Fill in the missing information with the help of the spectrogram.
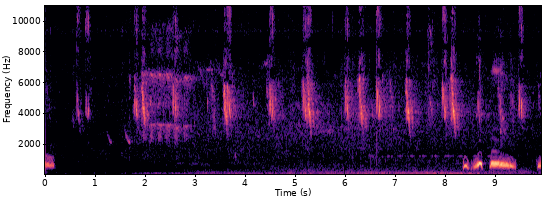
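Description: A dove gives short, low, hollow coos near the end, over thin high chirps from small birds and a soft low rumble.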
